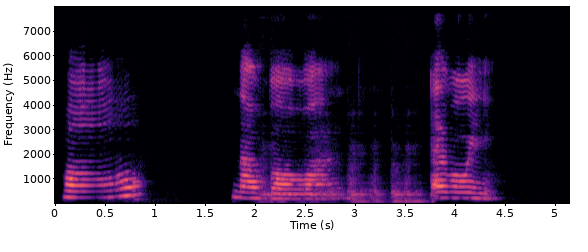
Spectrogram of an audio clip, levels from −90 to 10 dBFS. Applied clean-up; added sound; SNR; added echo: neural mask model DeepFilterNet 3.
